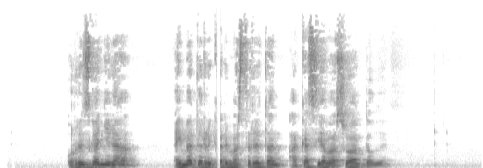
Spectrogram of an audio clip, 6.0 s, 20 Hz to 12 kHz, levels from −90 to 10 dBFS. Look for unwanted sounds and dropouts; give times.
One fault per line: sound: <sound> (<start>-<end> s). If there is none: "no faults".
sound: dropout (2.7-2.8 s)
